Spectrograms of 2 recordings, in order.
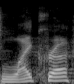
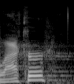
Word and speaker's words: Lycra: dirty South and couldn't pronounce Lycra, and so kept saying lacquer, lacquer, lacquer.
